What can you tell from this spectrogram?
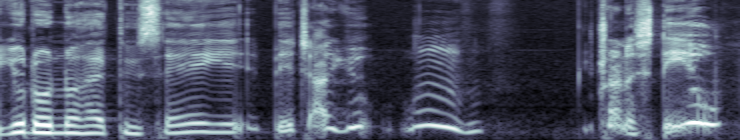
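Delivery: high, mock-outraged challenge; comic indignation, pitch soaring on the accusation; incredulous accusation. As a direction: mimic their excuse back, climbing into a squeal. Acts out accusing the clerk.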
